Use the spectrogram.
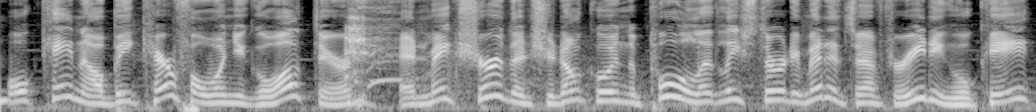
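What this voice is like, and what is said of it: Put-on Wisconsin mom accent. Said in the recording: “I need a mom from Wisconsin ... why does your mom have that accent?”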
